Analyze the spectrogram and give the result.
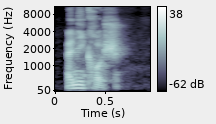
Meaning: hitch (minor difficulty)
- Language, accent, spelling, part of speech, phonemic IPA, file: French, France, anicroche, noun, /a.ni.kʁɔʃ/, LL-Q150 (fra)-anicroche.wav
